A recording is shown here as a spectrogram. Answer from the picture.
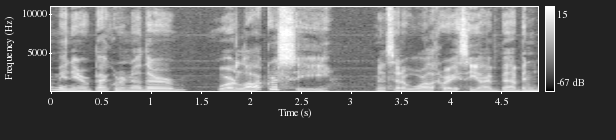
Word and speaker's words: Warlockracy: Yeah, man, you're back with another Warlockracy instead of Warlockracy. I've been told that's how you pronounce it, like democracy.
